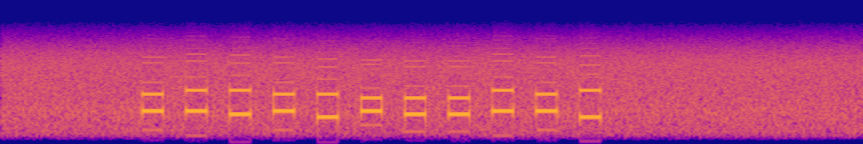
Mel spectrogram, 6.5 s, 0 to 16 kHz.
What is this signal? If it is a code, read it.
DTMF, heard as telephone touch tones, dialled by machine, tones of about 160 ms, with phone line noise. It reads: 89682744983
